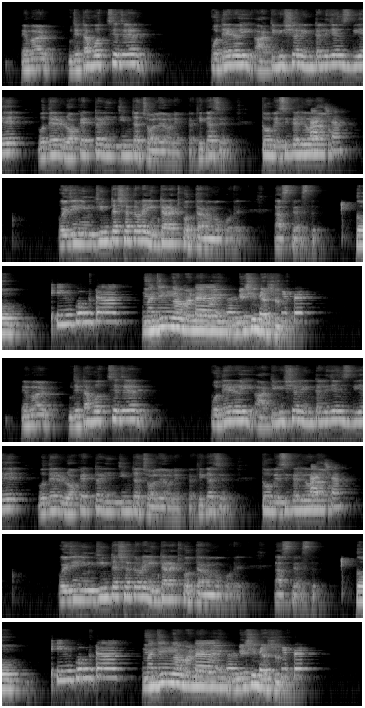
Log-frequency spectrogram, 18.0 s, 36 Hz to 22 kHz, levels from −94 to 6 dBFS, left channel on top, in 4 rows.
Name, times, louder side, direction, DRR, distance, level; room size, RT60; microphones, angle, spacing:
voice 1, 0.2-1.8 2.6-7.4 7.8-8.6 9.7-12.0 12.4-12.9 13.4-13.8 15.3-17.2, left 2 dB, 25° left, 0.7 m, -28 dB
voice 2, 8.4-8.8 14.2-15.0 15.3-16.5 16.7-17.3, equal, ahead, 0.9 m, -28 dB
8.5 x 4.1 x 5.0 m
head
